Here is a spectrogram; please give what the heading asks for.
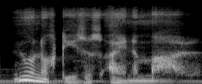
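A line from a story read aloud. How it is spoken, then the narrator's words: Whisper. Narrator (German): flüsterte dem Wagen zu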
